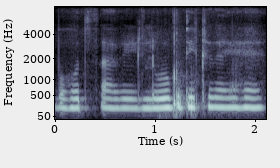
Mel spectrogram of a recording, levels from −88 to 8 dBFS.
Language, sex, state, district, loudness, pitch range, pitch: Hindi, female, Maharashtra, Gondia, -18 LUFS, 205-215 Hz, 210 Hz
